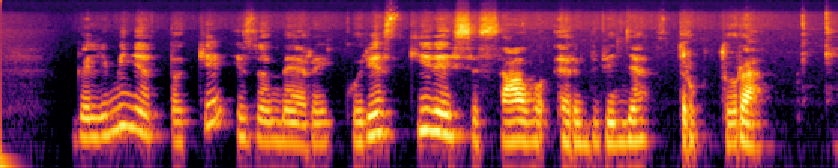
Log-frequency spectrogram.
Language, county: Lithuanian, Kaunas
